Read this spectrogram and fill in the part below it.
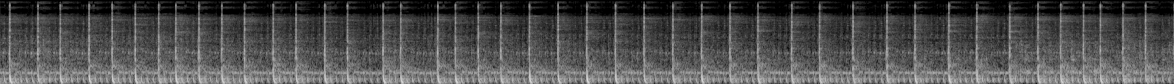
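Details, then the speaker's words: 1937 Maytag Model 92 single-cylinder two-stroke engine on a dolly, after priming and setting the adjustment to open: steady, even popping at about three and a half firings a second; running normally, vibrating itself off the dolly. "Yeah, the engine runs. But now it was kind of walking itself off of that little dolly that I've got."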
